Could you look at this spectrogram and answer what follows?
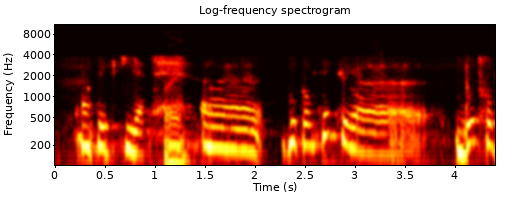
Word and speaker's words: Franceschi: Je souhaitais poser une question à monsieur Patrice, je ne sais pas comment on prononce votre nom. Franceschi. Franceschi.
